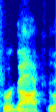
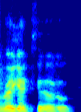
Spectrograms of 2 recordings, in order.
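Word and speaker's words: Rigaku: Couldn't p couldn't pronounce regaku. I was saying riaku you know every other pronunciation but regaku and and now I'm giving lectures on ramen spectroscopy.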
